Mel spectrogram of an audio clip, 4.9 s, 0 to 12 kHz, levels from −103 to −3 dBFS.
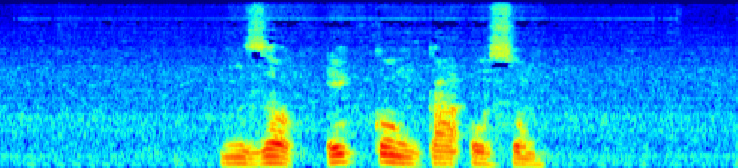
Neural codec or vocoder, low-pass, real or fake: none; 10.8 kHz; real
